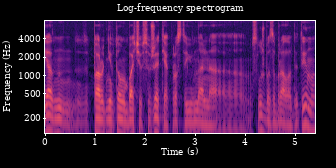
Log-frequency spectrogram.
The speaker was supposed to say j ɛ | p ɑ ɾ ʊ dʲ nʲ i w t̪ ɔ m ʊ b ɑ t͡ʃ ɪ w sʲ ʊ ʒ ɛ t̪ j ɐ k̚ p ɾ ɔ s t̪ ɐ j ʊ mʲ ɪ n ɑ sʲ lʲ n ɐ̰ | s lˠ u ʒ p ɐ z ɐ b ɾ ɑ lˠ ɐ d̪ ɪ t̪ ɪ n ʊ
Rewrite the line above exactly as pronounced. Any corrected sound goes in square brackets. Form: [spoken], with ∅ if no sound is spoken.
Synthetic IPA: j [a] | p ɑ ɾ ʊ dʲ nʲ i w t̪ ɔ m ʊ b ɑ t͡ʃ ɪ w sʲ ʊ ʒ ɛ t̪ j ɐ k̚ p ɾ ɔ s t̪ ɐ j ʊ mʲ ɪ n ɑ [∅] lʲ n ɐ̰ | s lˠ u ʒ [b] ɐ z ɐ b ɾ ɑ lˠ ɐ d̪ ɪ t̪ ɪ n ʊ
